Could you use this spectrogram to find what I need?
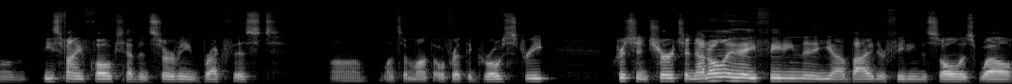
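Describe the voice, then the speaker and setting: A man talks in a plain, everyday voice at a medium pitch with fairly even intonation. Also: moderate pace, big swings in loudness, very clean recording, silent background. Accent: American. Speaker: podcast host. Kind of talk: casual chat.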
